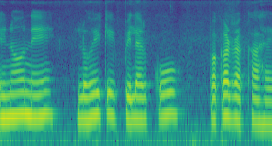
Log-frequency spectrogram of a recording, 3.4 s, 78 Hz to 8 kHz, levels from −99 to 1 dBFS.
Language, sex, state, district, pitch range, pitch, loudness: Hindi, female, Chandigarh, Chandigarh, 185-210 Hz, 195 Hz, -18 LUFS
